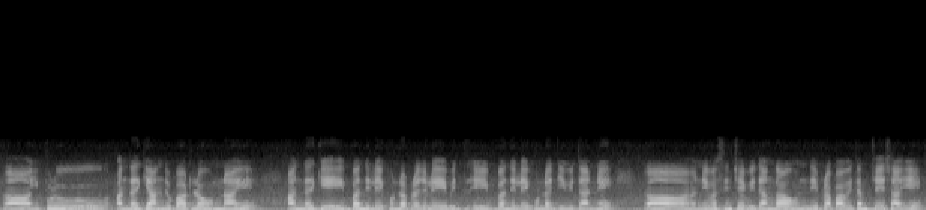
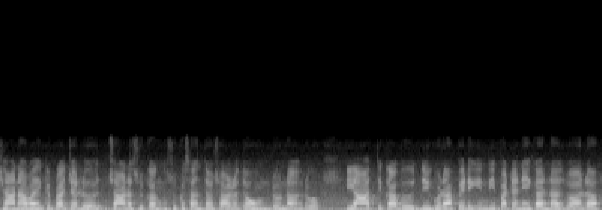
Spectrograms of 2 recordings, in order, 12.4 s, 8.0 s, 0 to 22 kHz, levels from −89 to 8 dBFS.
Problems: none marked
